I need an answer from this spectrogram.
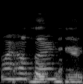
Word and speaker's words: Waihopai: Yeah, the vineyard, you know, is right on the Waihopai. Am I saying it right, Andrea? Yep, Waihopai River.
